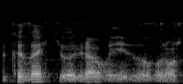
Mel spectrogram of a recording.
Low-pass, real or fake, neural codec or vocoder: 7.2 kHz; fake; vocoder, 22.05 kHz, 80 mel bands, HiFi-GAN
